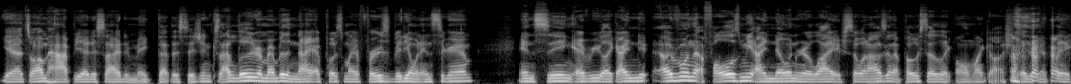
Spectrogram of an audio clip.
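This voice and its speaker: The man's delivery is very fast, with fairly even intonation. His medium-pitched voice sounds dry and close, with no echo. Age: young. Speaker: content creator. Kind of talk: casual chat.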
